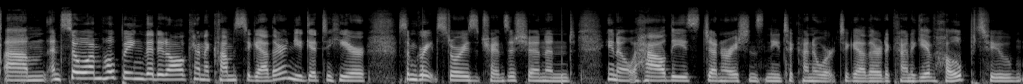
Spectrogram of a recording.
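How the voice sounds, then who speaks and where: An ordinary speaking voice with lively intonation and very even loudness moves at a fairly quick pace, with a dry, close sound and no echo. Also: woman, fairly low pitch for a woman. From US, Italian-American family. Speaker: stand-up comedian. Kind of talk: casual chat. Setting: studio.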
